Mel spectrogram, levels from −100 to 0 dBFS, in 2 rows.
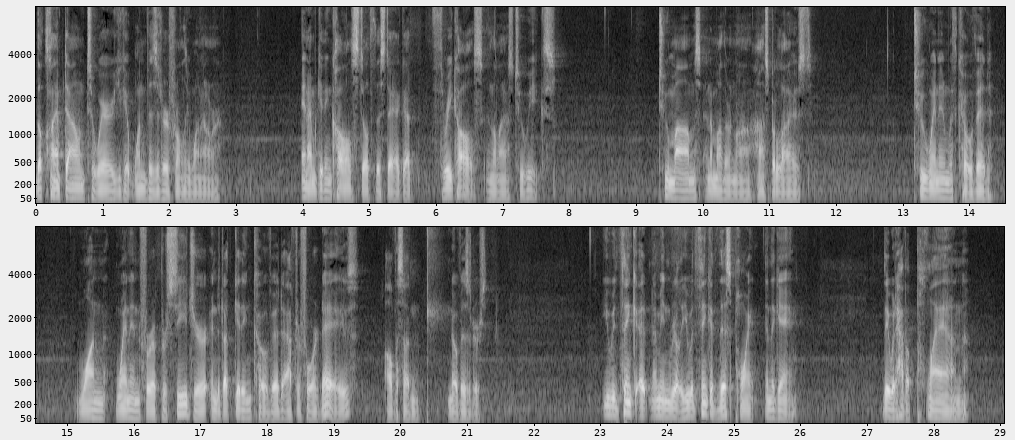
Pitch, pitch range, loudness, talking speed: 65 Hz, 65-75 Hz, -23 LUFS, 170 wpm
